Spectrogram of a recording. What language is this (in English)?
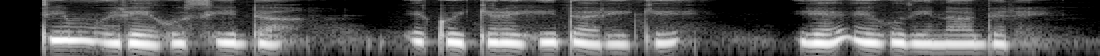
Kikuyu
